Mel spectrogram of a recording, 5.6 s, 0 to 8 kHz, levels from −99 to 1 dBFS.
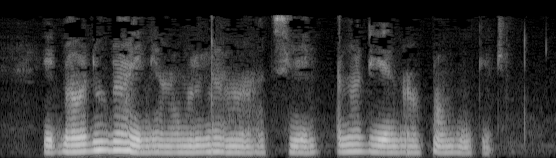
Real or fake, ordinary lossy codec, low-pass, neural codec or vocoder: fake; MP3, 24 kbps; 7.2 kHz; autoencoder, 22.05 kHz, a latent of 192 numbers a frame, VITS, trained on one speaker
